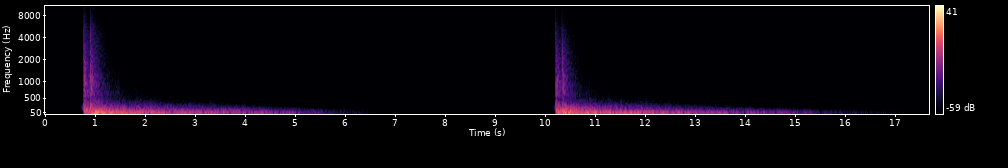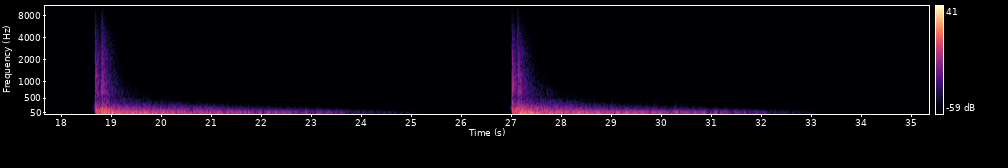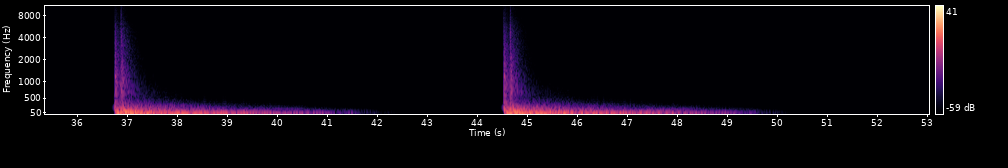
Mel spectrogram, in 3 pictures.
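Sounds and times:
single 66 inch drum hit with double hard beater: 0:00.8 - 0:04.0, 0:10.2 - 0:13.2, 0:18.7 - 0:21.7, 0:27.0 - 0:31.1, 0:36.8 - 0:40.7, 0:44.6 - 0:48.8.

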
